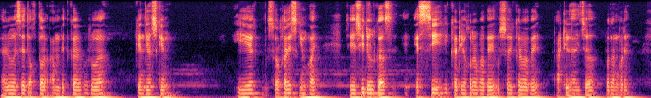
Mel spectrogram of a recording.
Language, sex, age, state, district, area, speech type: Assamese, male, 18-30, Assam, Udalguri, rural, spontaneous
